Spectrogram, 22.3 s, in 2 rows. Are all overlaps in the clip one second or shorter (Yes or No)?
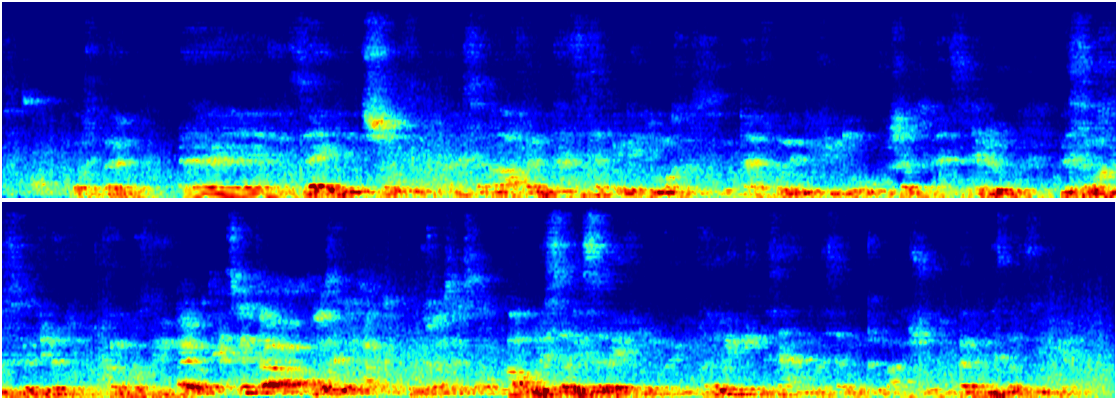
Yes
